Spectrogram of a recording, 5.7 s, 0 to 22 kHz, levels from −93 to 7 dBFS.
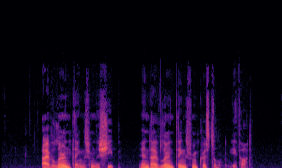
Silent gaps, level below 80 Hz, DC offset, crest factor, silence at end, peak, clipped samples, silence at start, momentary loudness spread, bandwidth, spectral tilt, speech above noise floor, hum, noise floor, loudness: none; -56 dBFS; under 0.1%; 24 dB; 0.7 s; -4 dBFS; under 0.1%; 0.85 s; 17 LU; 13 kHz; -6 dB/octave; 47 dB; none; -73 dBFS; -26 LUFS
